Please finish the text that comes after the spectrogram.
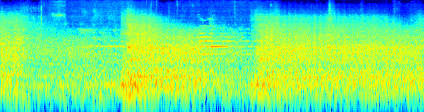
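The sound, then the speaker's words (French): A dense, unbroken barrage of rapid automatic gunfire roars for several seconds at night at the Bataclan, as terrorists return fire on intervention forces, a harsh, crackling wall of noise that surges louder twice and never lets up. “Tout de suite après, réponse des terroristes, alarme de guerre.”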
